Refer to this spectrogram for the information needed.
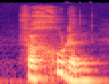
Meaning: to compensate for, to reimburse
- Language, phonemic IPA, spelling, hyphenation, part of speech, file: Dutch, /vərˈɣudə(n)/, vergoeden, ver‧goe‧den, verb, Nl-vergoeden.ogg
